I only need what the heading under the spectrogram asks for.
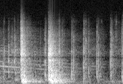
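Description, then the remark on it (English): Two heavy thuds land about half a second apart, followed by a few lighter knocks and rattles, as a stuck car door is yanked hard until it gives. “Hey, that door's stuck.”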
